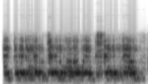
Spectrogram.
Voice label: taunt, combine charger; Half Life Alyx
